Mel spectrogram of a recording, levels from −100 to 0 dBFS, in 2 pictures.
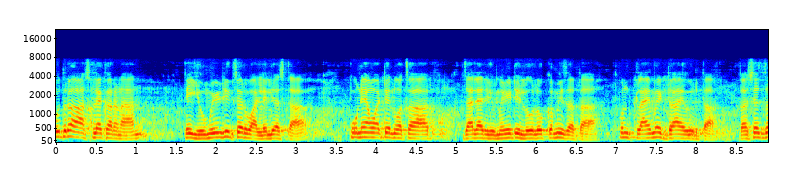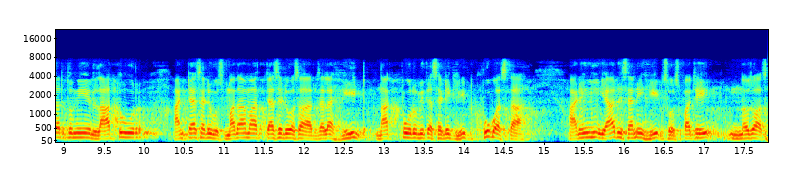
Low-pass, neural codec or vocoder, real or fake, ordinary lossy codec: none; codec, 16 kHz, 4.8 kbps, FACodec; fake; none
